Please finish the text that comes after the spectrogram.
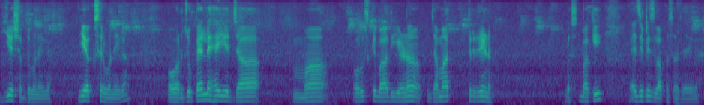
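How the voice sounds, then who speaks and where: A man teaching grammar, explaining slowly and deliberately and repeating words as he writes them out. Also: medium pitch, a little mellow, a little hiss or hum. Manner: slow and deliberate, repeats words while writing. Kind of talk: explaining at a whiteboard.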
